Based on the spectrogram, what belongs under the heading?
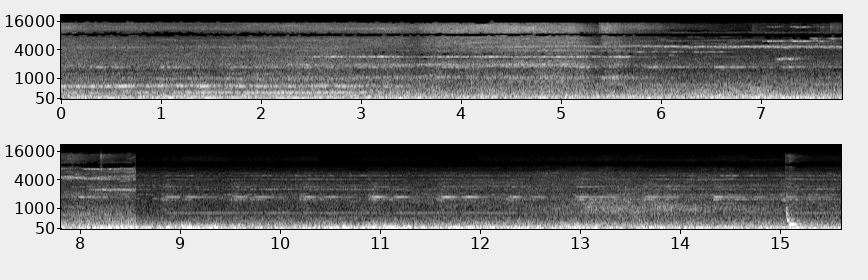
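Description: Passenger train moving through a station, its wheels squealing on the rails over a heavy low rumble. The squeal stops abruptly a little past halfway and the rumble goes on.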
